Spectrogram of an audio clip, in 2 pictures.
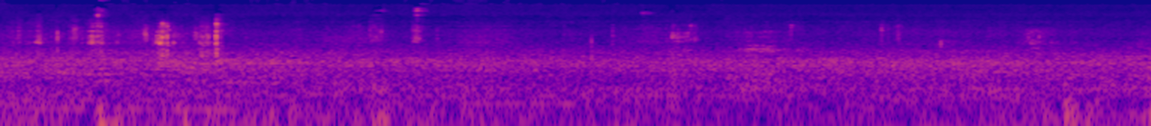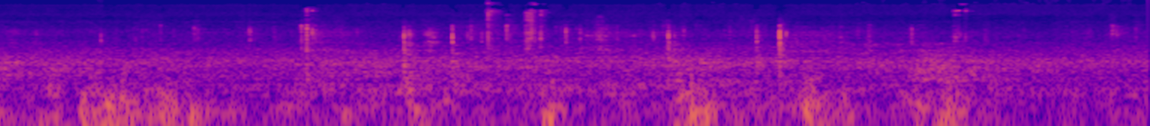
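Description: Small metal parts click and tap.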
